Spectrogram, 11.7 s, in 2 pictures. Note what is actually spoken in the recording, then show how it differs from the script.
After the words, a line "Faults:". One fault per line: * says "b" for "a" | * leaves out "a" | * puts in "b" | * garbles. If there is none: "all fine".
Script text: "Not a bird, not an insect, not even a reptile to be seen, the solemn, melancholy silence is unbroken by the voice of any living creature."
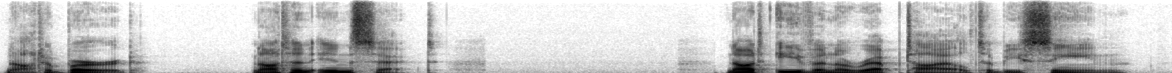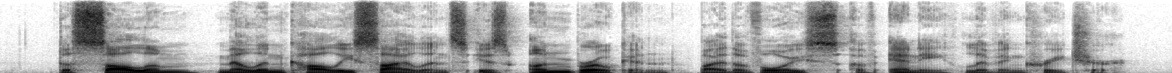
"Not a bird, not an insect, not even a reptile to be seen, the solemn, melancholy silence is unbroken by the voice of any living creature."
Faults:
all fine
